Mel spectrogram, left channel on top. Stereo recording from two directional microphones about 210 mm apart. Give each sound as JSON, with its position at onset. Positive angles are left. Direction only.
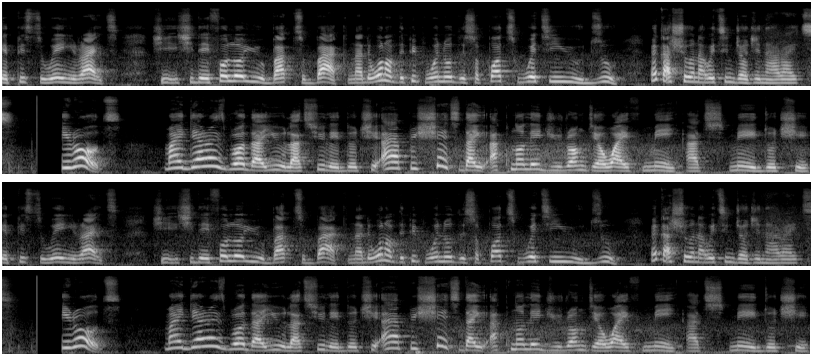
{"t": 0.0, "sound": "speech", "side_deg": 20}
{"t": 8.6, "sound": "speech", "side_deg": 5}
